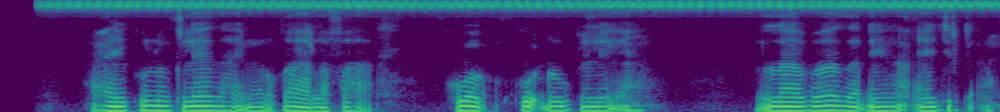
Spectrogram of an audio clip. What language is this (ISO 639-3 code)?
som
